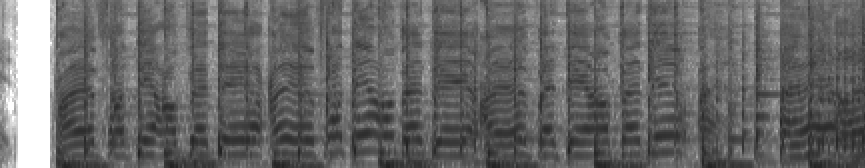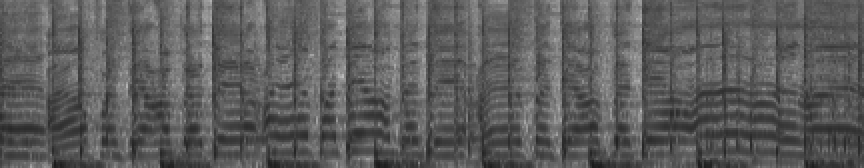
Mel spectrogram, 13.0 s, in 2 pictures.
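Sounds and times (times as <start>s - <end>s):
Arabic remix music: 0.4s - 12.9s.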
